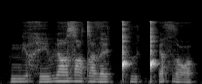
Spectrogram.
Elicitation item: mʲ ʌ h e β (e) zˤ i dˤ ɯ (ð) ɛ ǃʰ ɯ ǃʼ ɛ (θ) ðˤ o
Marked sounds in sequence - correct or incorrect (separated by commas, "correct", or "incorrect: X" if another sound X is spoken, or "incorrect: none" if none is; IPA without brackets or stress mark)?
correct, correct, correct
